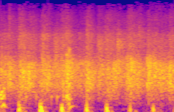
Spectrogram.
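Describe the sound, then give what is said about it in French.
A church audience applauds: a dense, steady wash of clapping with many sharp, overlapping hand claps, fairly loud and continuous through the short clip, with no talk over it. “Alors j'aimerais juste qu'on puisse applaudir ceux qui ont pris cette décision ce matin. Bravo.”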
